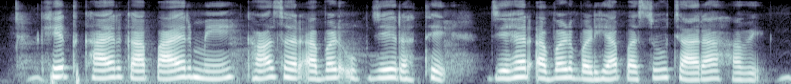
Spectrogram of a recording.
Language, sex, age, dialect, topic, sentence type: Chhattisgarhi, female, 18-24, Northern/Bhandar, agriculture, statement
